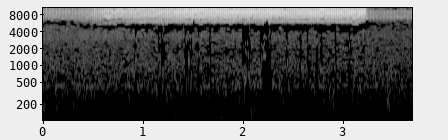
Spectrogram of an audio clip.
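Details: A single cicada phrase from a meadow field: a thin, hissing buzz grows louder for about three seconds, then stops abruptly, leaving a soft background insect drone.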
